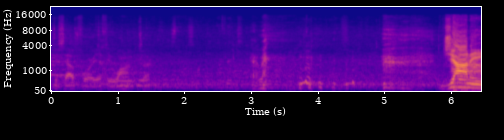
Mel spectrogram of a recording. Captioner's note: laughter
